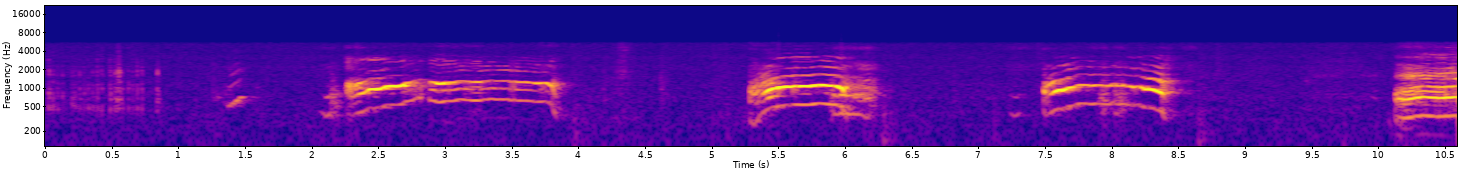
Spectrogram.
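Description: Baby making drawn-out, high-pitched cooing vocal sounds, three of them, each rising and then falling in pitch; the first, about two seconds in, is the longest.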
